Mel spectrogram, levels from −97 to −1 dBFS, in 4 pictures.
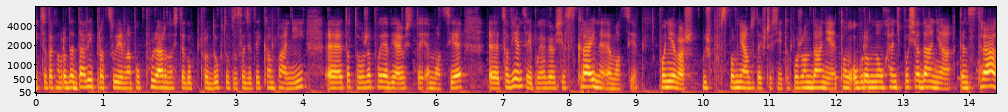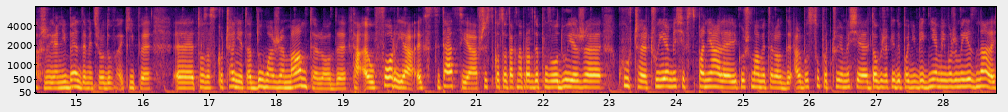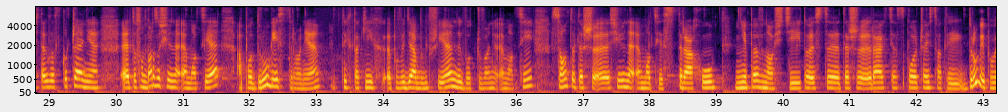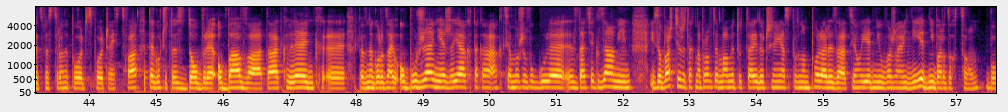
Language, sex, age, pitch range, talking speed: Polish, female, 20-39, 190-220 Hz, 165 wpm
